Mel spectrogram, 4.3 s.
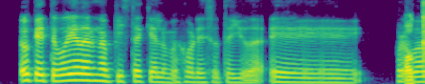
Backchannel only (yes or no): no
